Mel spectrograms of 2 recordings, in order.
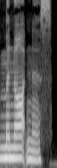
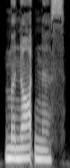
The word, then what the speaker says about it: monotonous: Now try monotonous. Four syllables. Mo not o news. Stress is on the second syllable. Mo not o news. Repeat slowly. Monotonous.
